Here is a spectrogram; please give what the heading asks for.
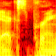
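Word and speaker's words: Xpring: the spring team and it is pronounced spring that you can say x spring it really doesn't matter guys but the cool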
